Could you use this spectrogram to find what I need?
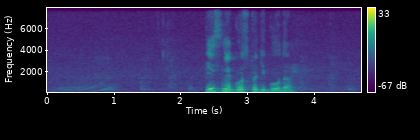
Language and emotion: Russian, neutral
